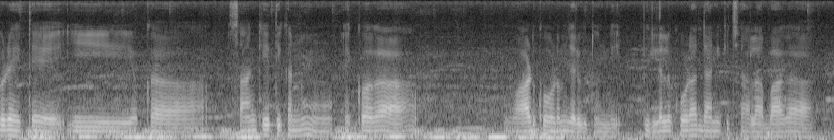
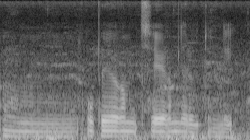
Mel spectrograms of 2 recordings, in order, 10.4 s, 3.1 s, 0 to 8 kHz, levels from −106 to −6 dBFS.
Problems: background sounds at intervals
